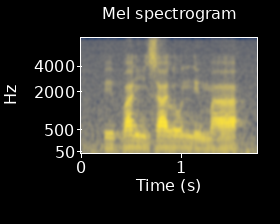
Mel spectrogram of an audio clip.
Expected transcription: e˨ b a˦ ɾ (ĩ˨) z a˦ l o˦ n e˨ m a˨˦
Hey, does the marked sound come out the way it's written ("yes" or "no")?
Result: yes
